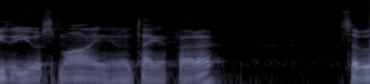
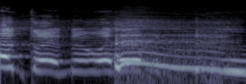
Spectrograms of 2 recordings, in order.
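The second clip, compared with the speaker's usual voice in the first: much higher, louder and slow; mock confused; 12 dB louder, slower than usual. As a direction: play dumb, drawn out. Joking mock bewildered line.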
